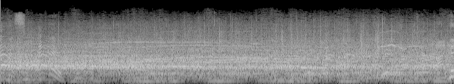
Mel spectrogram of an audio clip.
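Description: A large hometown crowd cheers and applauds at the Overwatch World Cup finals at BlizzCon, a dense, continuous roar of voices and clapping filling the arena throughout.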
